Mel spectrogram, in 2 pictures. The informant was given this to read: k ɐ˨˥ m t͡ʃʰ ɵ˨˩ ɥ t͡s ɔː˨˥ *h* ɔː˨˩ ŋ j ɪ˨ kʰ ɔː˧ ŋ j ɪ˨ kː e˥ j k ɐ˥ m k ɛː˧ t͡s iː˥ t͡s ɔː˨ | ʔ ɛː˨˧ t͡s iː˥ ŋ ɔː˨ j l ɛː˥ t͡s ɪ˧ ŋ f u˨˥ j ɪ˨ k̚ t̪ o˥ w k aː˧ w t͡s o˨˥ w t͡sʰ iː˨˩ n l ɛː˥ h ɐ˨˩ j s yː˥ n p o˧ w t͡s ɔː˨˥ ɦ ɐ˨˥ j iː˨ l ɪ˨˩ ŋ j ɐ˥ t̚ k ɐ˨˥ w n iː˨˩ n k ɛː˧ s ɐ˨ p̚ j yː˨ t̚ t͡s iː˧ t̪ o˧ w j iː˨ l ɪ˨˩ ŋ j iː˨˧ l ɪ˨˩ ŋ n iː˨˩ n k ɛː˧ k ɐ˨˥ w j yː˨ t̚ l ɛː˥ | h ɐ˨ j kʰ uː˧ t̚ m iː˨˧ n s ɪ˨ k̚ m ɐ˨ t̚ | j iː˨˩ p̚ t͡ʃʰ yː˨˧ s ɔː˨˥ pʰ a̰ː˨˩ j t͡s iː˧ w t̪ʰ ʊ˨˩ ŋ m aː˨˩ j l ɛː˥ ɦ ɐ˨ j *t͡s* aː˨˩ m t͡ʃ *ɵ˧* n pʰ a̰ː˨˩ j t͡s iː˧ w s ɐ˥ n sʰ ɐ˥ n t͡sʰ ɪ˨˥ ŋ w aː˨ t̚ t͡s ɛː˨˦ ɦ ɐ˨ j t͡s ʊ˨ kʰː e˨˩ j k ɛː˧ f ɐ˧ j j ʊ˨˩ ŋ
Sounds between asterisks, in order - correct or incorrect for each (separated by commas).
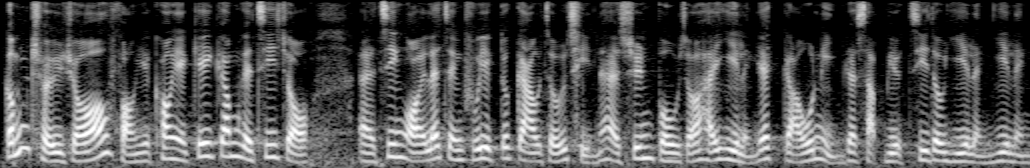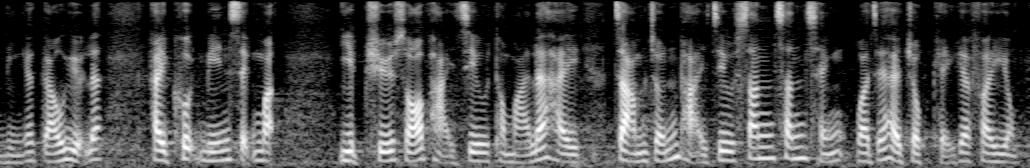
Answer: incorrect, correct, incorrect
